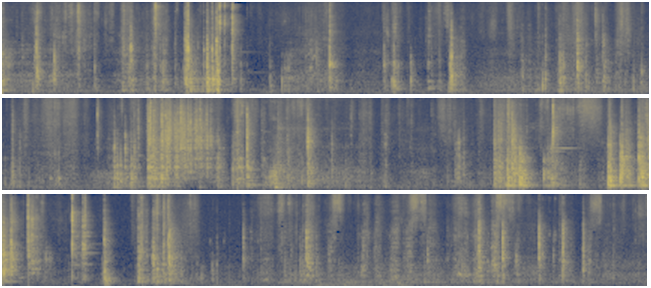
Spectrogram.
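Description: Plastic parts knock and rattle as hands handle them up close.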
